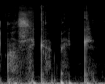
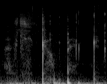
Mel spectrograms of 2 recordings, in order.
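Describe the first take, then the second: No difference in how they are said.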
